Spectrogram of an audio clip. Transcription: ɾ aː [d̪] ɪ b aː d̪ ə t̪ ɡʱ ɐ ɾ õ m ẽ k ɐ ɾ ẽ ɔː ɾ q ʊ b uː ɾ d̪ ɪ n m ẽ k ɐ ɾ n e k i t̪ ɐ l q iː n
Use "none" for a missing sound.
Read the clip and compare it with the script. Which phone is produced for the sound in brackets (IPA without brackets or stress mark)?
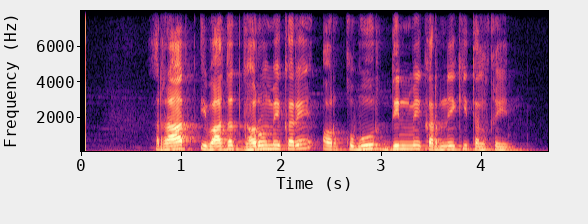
t̪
